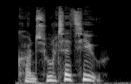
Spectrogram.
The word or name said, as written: konsultativ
